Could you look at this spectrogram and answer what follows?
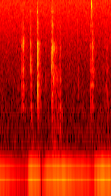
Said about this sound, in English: I'm typing it in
